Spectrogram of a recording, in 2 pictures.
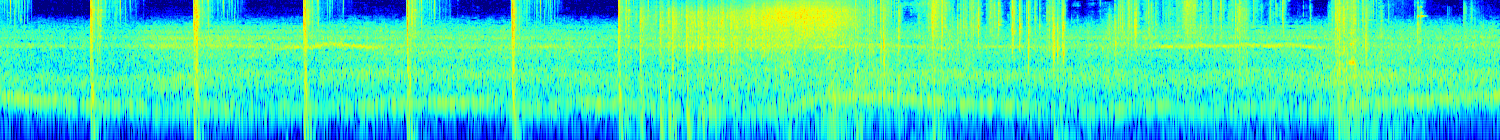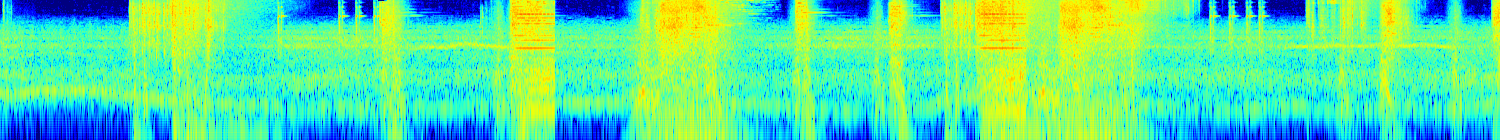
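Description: Game music plays steadily.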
